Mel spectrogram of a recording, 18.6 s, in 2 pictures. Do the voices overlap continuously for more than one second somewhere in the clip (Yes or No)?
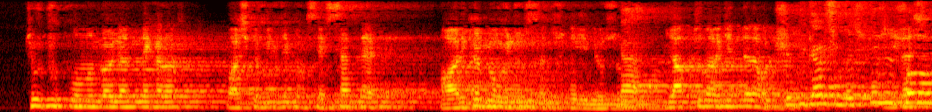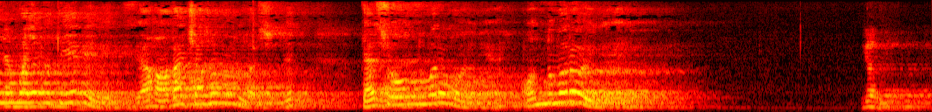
Yes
